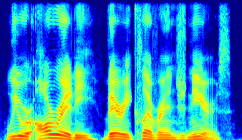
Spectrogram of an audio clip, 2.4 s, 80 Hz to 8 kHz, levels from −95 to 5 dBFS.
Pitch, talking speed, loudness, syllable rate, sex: 145 Hz, 150 wpm, -16 LUFS, 5.9 syllables/s, male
